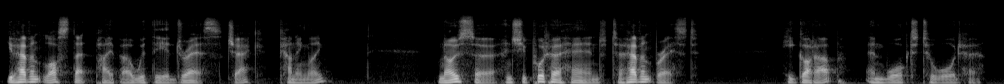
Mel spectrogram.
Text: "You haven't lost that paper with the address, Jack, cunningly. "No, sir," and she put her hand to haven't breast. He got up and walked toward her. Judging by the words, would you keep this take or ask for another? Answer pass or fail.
pass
